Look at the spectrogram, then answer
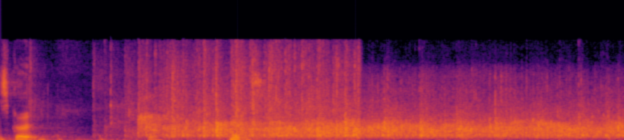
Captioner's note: audience applause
